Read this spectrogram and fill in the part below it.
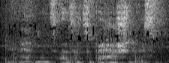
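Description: An actor playing a brooding, articulate man who calmly awaits the world's end in a radio play, speaking in a measured, formal, sardonic way. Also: lowish voice, over music, close to an everyday voice. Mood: resigned, brooding. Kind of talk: 1970s German radio play acting. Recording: 1970s radio production with audible background noise.

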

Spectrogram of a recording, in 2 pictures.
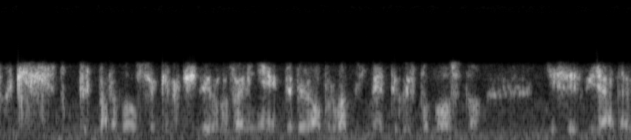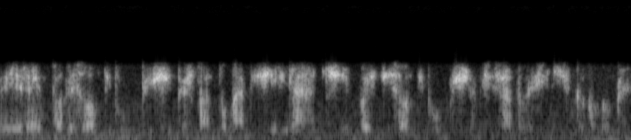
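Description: Very deep, rough-voiced older man on phone. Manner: discursive, digressive. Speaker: magazine director, interview guest. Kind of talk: spoken interview explanation. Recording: muffled narrow phone line.

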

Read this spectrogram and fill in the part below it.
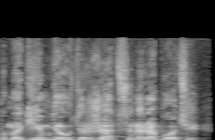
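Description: An actor playing a desperate, servile henchman in a radio play, with a husky creaky voice and halting, stammering speech. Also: high-pitched, full character voice. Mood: pleading, servile. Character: desperate, servile male henchman pleading for his job.

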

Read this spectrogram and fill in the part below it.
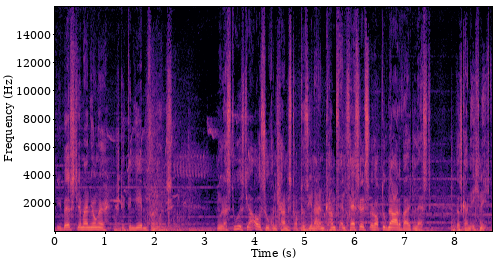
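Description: Male actor as weary ex-berserker, grave, resigned, repentant, measured phrasing, medieval radio drama, music underneath. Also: medium pitch, close to an everyday voice. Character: weary, repentant medieval berserker warrior sworn against weapons. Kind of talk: radio play acting.

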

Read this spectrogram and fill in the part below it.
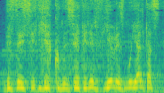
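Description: Radio drama role: haunted young scientist , played by a man, agitated and halting, fairly high register, prominent score underneath. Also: a little mellow, natural voice. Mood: haunted recollection. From Geneva, as the figure. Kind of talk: radio drama acting and first-person narration. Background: music.

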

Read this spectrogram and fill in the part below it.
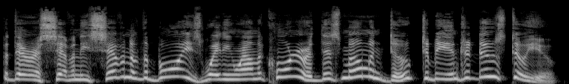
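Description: Guy as a wordy american businessman, hearty and formal, pitched up high, very lively. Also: brisk, dry recording, studio quality, exaggerated voice. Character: businesslike American small-town civic booster, formal and hearty.

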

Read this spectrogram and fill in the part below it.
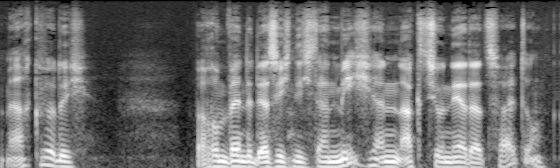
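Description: An actor playing an earnest, polite, lovestruck young suitor in a German radio play. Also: male voice, on the low side, a little fast, a bit bright, no room sound. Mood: surprised. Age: young adult. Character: earnest, lovestruck young suitor living beyond his means.

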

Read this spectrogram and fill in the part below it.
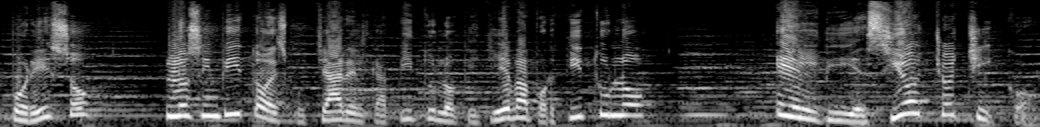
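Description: A woman's voice: on the high side, sing-song, normal speed. A woman with a Chilean accent narrating a scripted radio drama as its host, in a storytelling style. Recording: music behind the voice. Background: music.

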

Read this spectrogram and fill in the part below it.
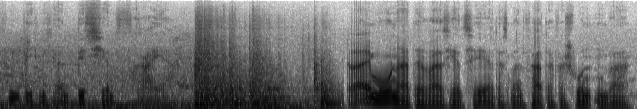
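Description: A man's voice: muffled recording, noisy background, heavily acted. An actor playing a reflective, wry man narrating his lonely boyhood in a radio drama. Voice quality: deep, gravelly. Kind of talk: scripted first-person radio drama narration.

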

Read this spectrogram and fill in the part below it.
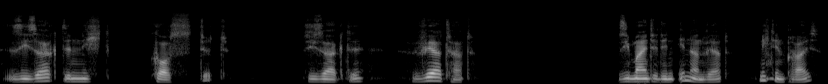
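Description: A man's voice: mid-range voice, slow pace, pauses often, no room sound, clean studio sound. An actor voicing a pedantic, reclusive male scholar around forty in a radio play, with a stiff, formal, brooding manner. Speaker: actor playing Peter Kien.

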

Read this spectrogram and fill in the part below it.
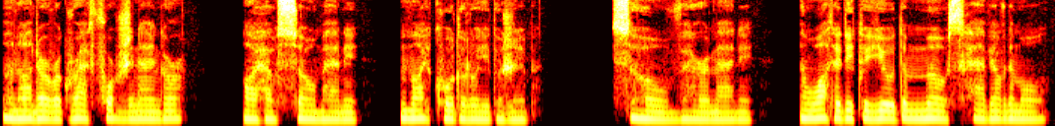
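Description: Proud brooding dwarf king, acted by a narrator: growling, very slow, emphatic, dry sound. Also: mid-range voice, flat delivery, warm tone, no room sound, lightly acted. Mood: weary, remorseful. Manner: growling, emphatic, drawn-out words. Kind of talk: fan fiction audiobook character acting.

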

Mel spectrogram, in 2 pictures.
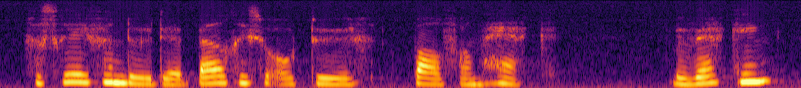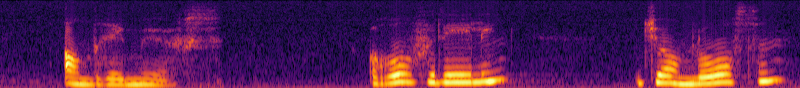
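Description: A woman's voice: medium pitch, a little mellow, low-quality recording. A woman announcer reading out radio play credits in a formal, scripted style.

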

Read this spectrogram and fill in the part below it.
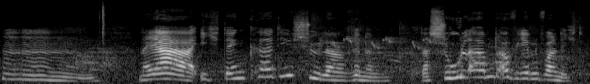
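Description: A woman's voice: on the high side, sing-song, takes it slowly, pushed and bright, exaggerated voice. A woman playing a cheeky, rebellious and opinionated schoolgirl daughter in a scripted radio play. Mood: opinionated, casual. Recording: clear background noise and ambience.

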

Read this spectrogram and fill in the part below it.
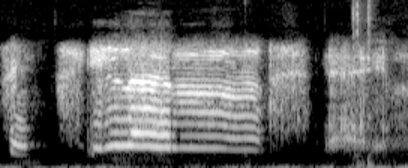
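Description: A woman's voice: medium pitch, little pitch movement, very slow, pushed and bright. A woman giving reflective, hesitant interview answers over the telephone, repeating phrases for emphasis. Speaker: theatre director, interview guest. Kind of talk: unscripted radio interview answers. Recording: dull, lo-fi telephone call to radio.

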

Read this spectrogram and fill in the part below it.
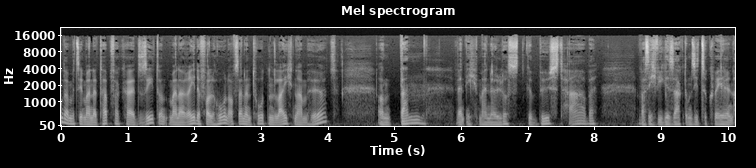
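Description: A spiteful nobleman bent on cruel revenge in a classical radio play. His low voice is gloating and menacing, used to giving orders. The sound is close and dry. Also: darkish tone, dry recording. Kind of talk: classical radio drama acting.

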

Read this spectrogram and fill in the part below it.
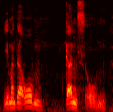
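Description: An actor playing a contemptuous Soviet KGB boss in a noir radio drama, sneering, mock-polite and threatening, with a husky voice. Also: male voice, mid-range voice, animated, unhurried, darkish tone.

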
